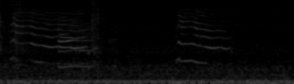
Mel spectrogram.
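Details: Attention-seeking white-and-brown street cat by a roadside, meowing as it approaches: two long, clear meows with a slight wavering contour, roughly two seconds apart, with steady low background hum.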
